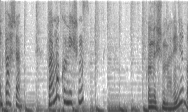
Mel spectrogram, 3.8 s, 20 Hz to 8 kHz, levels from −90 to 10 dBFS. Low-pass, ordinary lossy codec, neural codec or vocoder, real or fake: none; none; none; real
